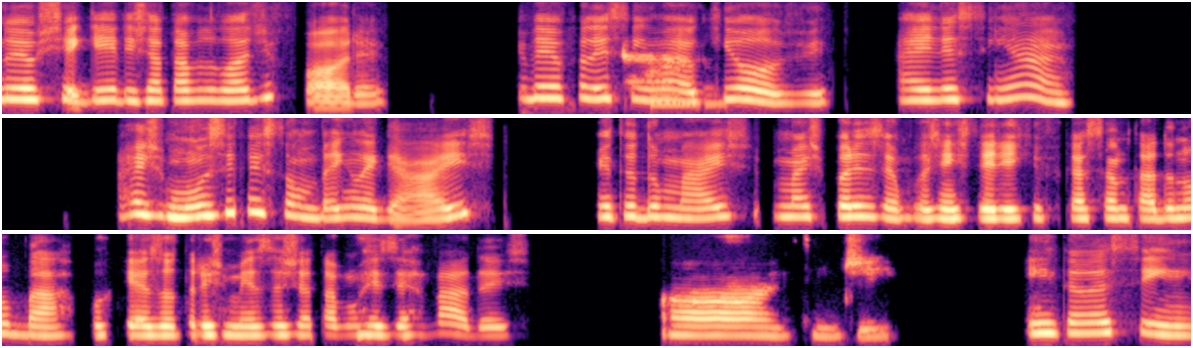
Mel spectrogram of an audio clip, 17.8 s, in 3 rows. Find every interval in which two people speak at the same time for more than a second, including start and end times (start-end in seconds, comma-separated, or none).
none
